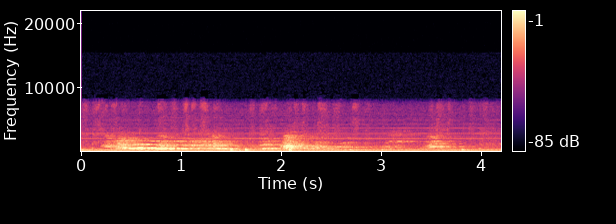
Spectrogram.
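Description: Marker pen writing on a whiteboard, under wavering high-pitched cries from an animal in the background, loudest in the first second and a half and again briefly about two seconds in.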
